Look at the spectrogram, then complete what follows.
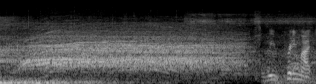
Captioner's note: audience cheering and clapping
